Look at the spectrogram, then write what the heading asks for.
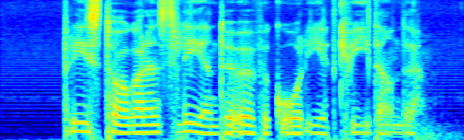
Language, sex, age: Swedish, female, 37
